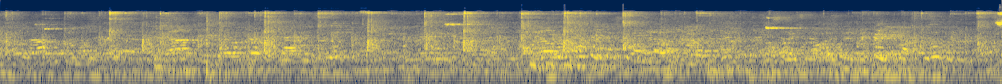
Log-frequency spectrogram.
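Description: Indistinct chatter of many voices echoing in a large sports hall, with sharp clicks of table tennis balls striking bats and tables, roughly one every half second to second, and a few brief high pings.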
